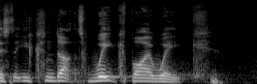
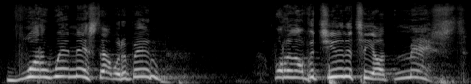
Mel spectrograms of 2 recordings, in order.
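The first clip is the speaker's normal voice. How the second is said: lifted much higher, ruefully; rueful exclamation; 11 semitones higher than usual. Real, not acted. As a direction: cry out the missed chance up high. Preacher regrets a missed chance.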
